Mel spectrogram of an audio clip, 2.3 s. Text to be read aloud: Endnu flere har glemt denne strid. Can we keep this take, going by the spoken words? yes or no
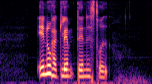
no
